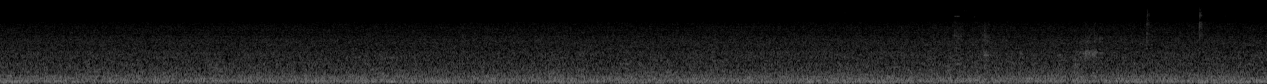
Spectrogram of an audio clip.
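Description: Steady hiss of room tone in a lecture room, with a couple of faint clicks near the end.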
